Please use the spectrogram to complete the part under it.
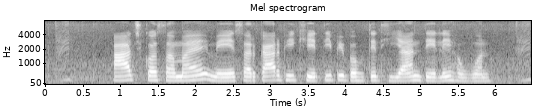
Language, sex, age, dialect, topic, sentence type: Bhojpuri, female, 18-24, Western, agriculture, statement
